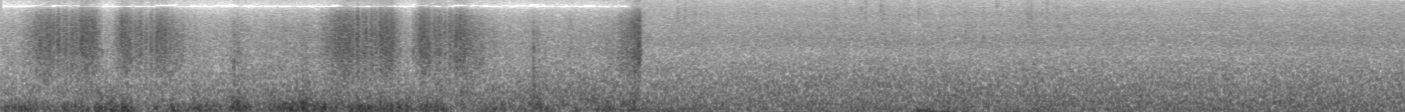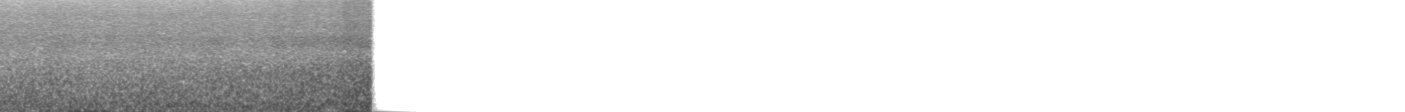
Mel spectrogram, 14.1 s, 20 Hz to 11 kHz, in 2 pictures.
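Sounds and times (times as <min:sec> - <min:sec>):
wind blowing across microphone: 0:00.0 - 0:08.9.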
